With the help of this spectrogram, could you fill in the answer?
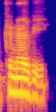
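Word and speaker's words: Knobbe: chat called Chris Kenobi he does pronounce his name Kenobi as in Obi-Wan um yeah it's a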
